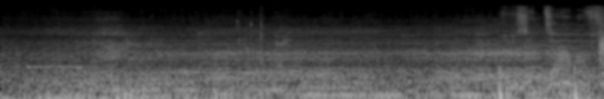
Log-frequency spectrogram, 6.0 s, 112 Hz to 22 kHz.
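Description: Yamaha Aerox 155 scooter's single-cylinder engine running steadily at low speed, a constant low hum.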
